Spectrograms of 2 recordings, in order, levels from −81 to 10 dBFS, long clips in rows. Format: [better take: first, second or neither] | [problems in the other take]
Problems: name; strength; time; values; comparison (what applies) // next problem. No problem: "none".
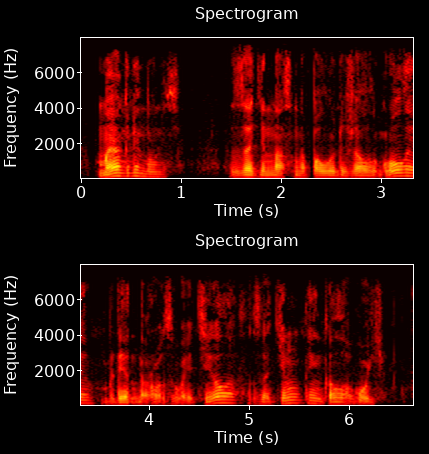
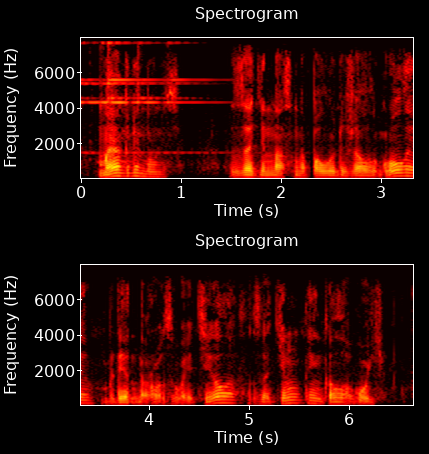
first | background sound (Bell / Doorbell); 14 dB below the speech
